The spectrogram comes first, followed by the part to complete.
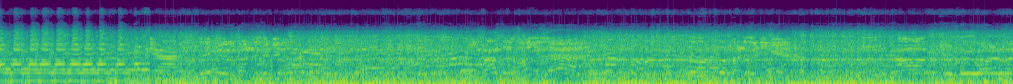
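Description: A bus engine drones steadily from the cabin at highway speed, with voices over it. A held, pulsing pitched tone sounds in the first second or so.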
